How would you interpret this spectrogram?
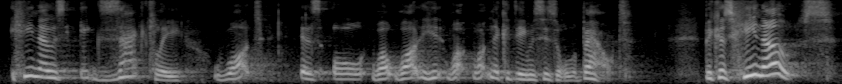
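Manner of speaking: ordinary talk, nothing marked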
